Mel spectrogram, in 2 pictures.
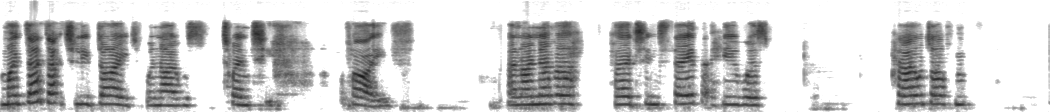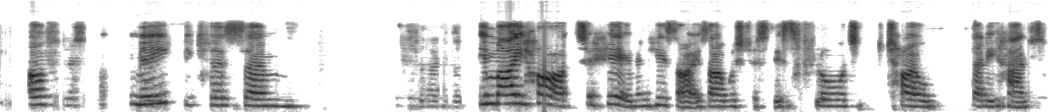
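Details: Adult woman's stuttering (stammer) since about age three, severe through her teens and adult life; now has some control after the Starfish Project speech therapy course.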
